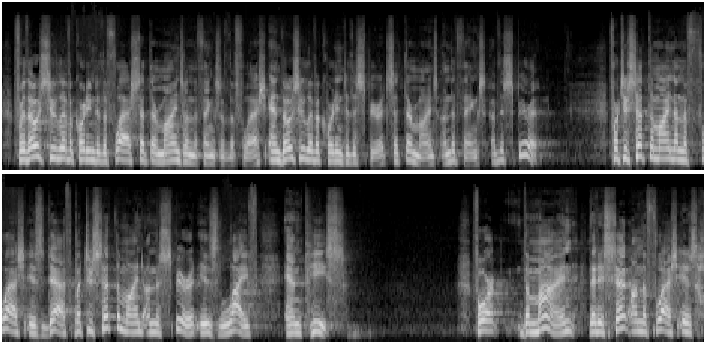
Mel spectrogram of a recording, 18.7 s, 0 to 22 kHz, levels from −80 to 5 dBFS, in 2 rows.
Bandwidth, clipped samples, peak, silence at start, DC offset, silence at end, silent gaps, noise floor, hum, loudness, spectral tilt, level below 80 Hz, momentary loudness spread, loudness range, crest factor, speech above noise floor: 17 kHz; under 0.1%; -2 dBFS; 0 s; under 0.1%; 0 s; none; -59 dBFS; none; -18 LUFS; -5 dB/octave; -70 dBFS; 9 LU; 5 LU; 16 dB; 40 dB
